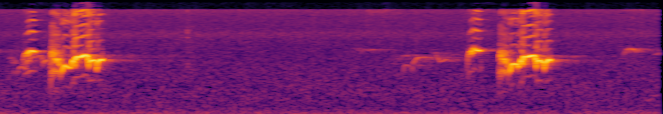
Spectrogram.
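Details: Sooty-headed bulbul calling as a lure for trapping birds, strong wind: a brief lead note then a rich gurgling warble, the phrase given twice about two seconds apart, the second longer.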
